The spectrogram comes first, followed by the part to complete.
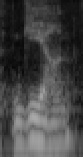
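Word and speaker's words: jñāna: mudra of wisdom and Gyan in the bhagavad-gita although it's spelled j-n-a-n-a sometimes we see it as gion g-y-a-n actually is The Path of Knowledge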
